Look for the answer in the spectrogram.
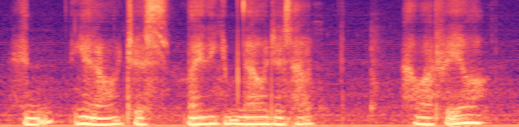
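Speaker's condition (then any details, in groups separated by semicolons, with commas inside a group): Myasthenia gravis; lungs collapsed while hospitalized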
